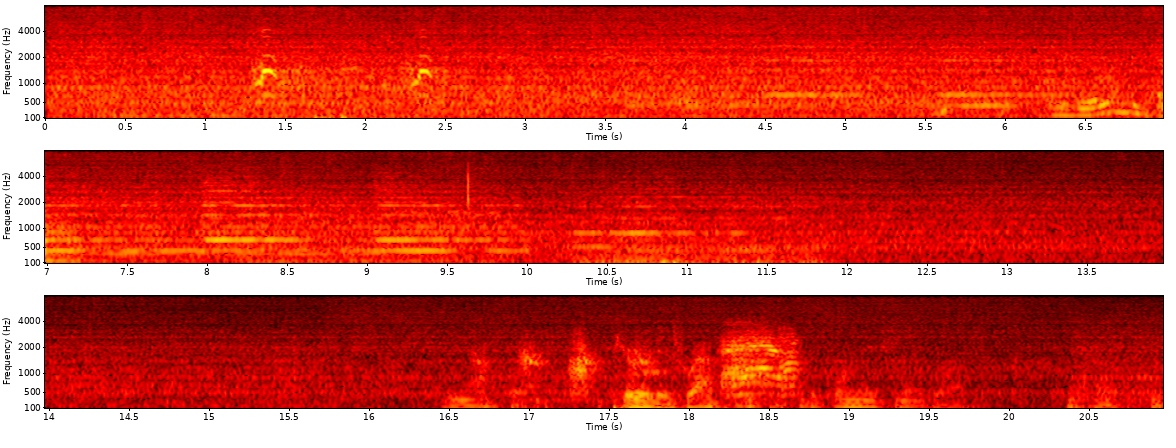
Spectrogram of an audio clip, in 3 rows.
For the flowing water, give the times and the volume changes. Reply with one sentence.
The flowing water can be heard from 0.0 to 20.9 s, getting quieter.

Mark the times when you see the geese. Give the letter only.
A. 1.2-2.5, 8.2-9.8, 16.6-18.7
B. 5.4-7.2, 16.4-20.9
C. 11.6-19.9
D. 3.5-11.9
A.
